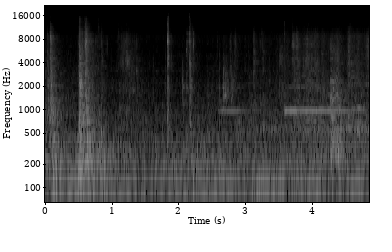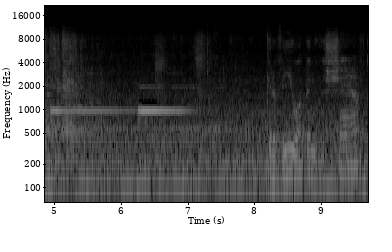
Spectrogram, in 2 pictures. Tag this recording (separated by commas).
Sliding door, Speech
